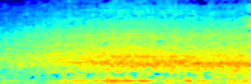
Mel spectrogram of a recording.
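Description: Large arena audience booing, the noise swelling over the two seconds, with a low steady hum underneath.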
